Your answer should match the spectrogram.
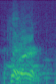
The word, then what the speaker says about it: Plourde: And that's, how do you say that, Bob Plourde? No, the Plourde. Plourde.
